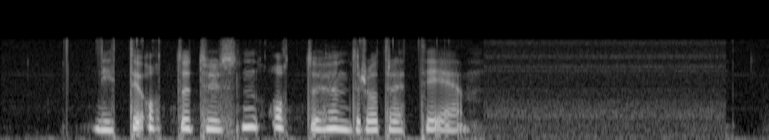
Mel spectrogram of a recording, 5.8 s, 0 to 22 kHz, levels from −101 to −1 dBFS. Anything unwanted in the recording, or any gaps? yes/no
no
